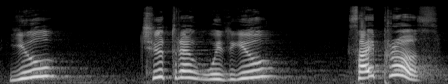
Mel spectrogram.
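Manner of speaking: high, loud, slow accusation in broken English; accusing shout. Retold or imitated. Soldier accusing the mother at the border, shouting. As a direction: hurl big liar at her.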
